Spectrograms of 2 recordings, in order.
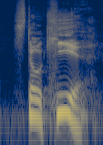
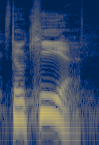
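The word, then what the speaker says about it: Stoichia (στοιχεῖα): I like to teach you Greek, and I'm probably going to, I should have Cliff tell me the right pronunciation, but it's stoichin. That's more like Slavic. I don't know what I said there. Huh? Stoichia. There we go. Not even close to what I said. Stoichia.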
